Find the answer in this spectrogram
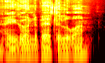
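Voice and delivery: sultry, buttery voice. Speaker acts out what he says to people who go to sleep to him, sultry, buttery voice. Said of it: "Sultry, buttery voice".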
